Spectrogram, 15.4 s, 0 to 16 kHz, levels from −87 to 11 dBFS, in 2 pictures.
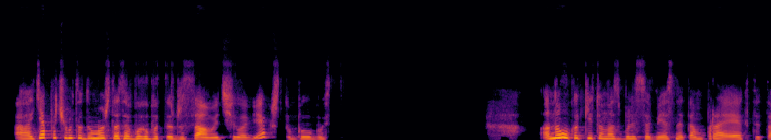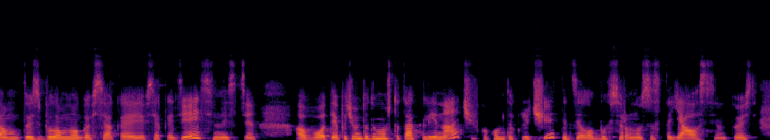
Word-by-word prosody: А, 220 +1 +2
я 350 - +9
почему-то 305 -4 +2
думаю, 265 +1 +5
что 260 -1 +4
это 260 -1 +4
был 240 0 +3
бы 230 +1 0
тот 225 -2 0
же 200 - -3
самый 185 -3 +4
человек, 205 - -2
что 210 - -10
был 215 +2 -2
бы 200 0 -7
вс - - -16 2.1
А, - - +2
ну, 340 +4 +11
какие-то 280 -2 +1
у - - +1
нас 235 -4 0
были 225 +1 0
совместные 210 -1 -3
там 200 0 -3
проекты 200 -2 0
там, 190 -1 -3
то 215 - -3
есть 195 -2 -2
было 215 0 +1
много 210 -3 -2
всякой 175 -2 -5
всякой 185 0 -9
деятельности. 185 - -4 0.4
Э, 195 - +2
вот. 185 0 -1
Я 200 - +1
почему-то 240 +2 -3
думала, 240 0 0
что 230 -1 -11
так 225 0 -2
или 215 -1 -1
иначе 250 - -2
в - - -25
каком-то 215 0 -7
ключе 210 - -5
этот 235 - -7
диалог 200 +3 -4
бы 215 - -6
всё 215 +1 -8
равно 190 0 -4
состоялся. 200 - -5
То 180 - -6
есть, 185 0 -7
210 Hz, 205 wpm, -23 LUFS, 190-240 Hz, 2.1 s, ну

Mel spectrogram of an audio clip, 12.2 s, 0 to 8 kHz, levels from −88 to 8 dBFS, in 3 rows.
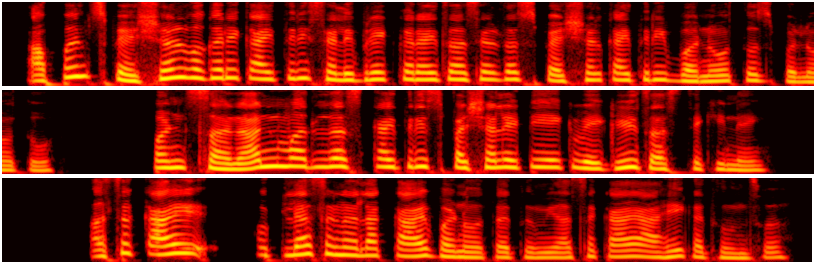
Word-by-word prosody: आपण 335 - +2
स्पेशल 245 - +3
वगैरे 300 0 +2
काहीतरी 280 +1 0
सेलिब्रेट 245 -1 +1
करायचं 250 0 +2
असेल 245 0 -2
तर 255 - +2
स्पेशल 225 0 -2
काहीतरी 240 +1 -2
बनवतोच, 195 0 -1
बनवतो. 155 -3 -4 0.5
पण 240 0 +4
सणांमधलं 265 +7 +4
असं 275 - -2
काहीतरी 275 0 +1
स्पेशालिटी 250 +1 0
एक 255 - -5
वेगळीच 225 +2 +2
असते 205 +1 -3
की 190 - -5
नाही? 160 -2 -4 0.8
असं 335 +10 -1
काय, 300 +3 +4 0.3
कुठल्या 265 +2 0
सणाला 260 -4 +1
काय 225 0 +2
बनवता 185 -4 -2
तुम्ही 175 0 -5
असं 175 +5 -6
काय 210 +1 -1
आहे 200 +1 -1
का 200 - -6
तुमचं? 170 +1 -6
235 Hz, 170 wpm, -25 LUFS, 195-265 Hz, 0.8 s, पण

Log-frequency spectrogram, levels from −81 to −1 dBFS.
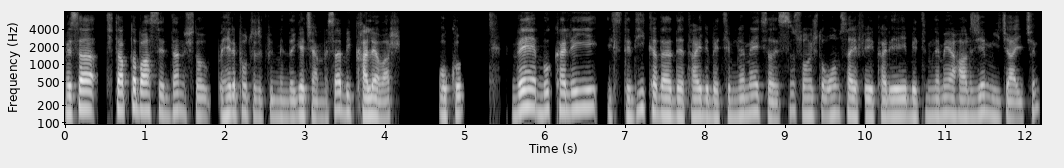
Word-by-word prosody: mesela, 165 +4 +7
kitapta 170 +1 +3
bahsedilen, 160 -1 +2
işte, 140 -1 -6
o 130 -1 -4
Harry 140 +2 +1
Potter 135 -4 -6
filminde 120 -1 -5
geçen, 130 -2 -1
mesela, 130 +8 -1
bir 145 -2 -4
kale 130 -3 +4
var, 120 +1 -5 0.5
okul 135 +2 0 0.6
ve 170 +2 +5
bu 165 +1 0
kaleyi 175 +3 +1
istediği 130 +6 -5
kadar 135 -5 +1
detaylı 125 0 0
betimlemeye 130 +5 -3
çalışsın, 120 +3 -4
sonuçta 135 -1 -5
10 135 +2 -2
sayfayı 130 -2 0
kaleyi 125 +1 +2
betimlemeye 130 +2 -3
harcayamayacağı 125 -2 -2
için 155 +10 -10
135 Hz, 145 wpm, -23 LUFS, 125-150 Hz, 0.6 s, mesela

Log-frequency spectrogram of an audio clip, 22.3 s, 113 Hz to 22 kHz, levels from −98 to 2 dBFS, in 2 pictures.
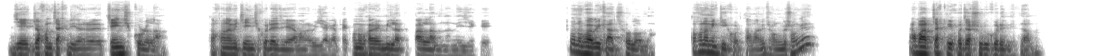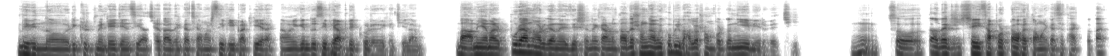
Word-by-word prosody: যে, 120 - +2
যখন 125 0 +1
চাকরি 125 -1 -3
টা 115 - -5 0.3
চেঞ্জ 130 0 +6
করলাম, 100 -6 -5 0.5
তখন 130 - -4
আমি 120 - 0
চেঞ্জ 115 -1 -1
করে 115 0 -1
যে, - - -4
আমার 105 0 -10
ওই 100 - -12
জায়গাটায় 100 - -13
কোনোভাবে 120 -1 +1
মিলাতে 105 -2 -3
পারলাম 110 -3 -2
না - - -18
নিজেকে। 95 -1 -18 0.8
কোনো 170 -4 0
ভাবেই 130 -2 +7
কাজ 105 - +1
হল 115 - 0
না। - - -18 0.4
তখন 165 +2 -1
আমি 150 - +4
কি 115 - -1
করতাম - - -11
আমি 115 - -5
সঙ্গে, 110 +1 -4
সঙ্গে, 255 - -2 1.1
আবার 140 -2 +9
চাকরি 125 - +2
খোঁজা 120 -1 +2
শুরু 115 -1 -1
করে 115 -2 -1
দিতাম। 100 +2 -10 1.1
বিভিন্ন 120 -4 +3 0.3
রিক্রুটমেন্ট 110 0 -4
এজেন্সি 110 +1 -4
আছে 105 - -12
তাদের 105 0 -3
কাছে 105 +1 -6
আমার 105 0 -5
সিভি 115 -2 -2
পাঠিয়ে 115 +2 -2
রাখলাম। 105 +1 -10
আমি 110 - -2
কিন্তু 115 0 +1
সিভি 120 - +2
আপডেট 110 -2 -5
করে 110 -3 -5
রেখেছিলাম। 95 0 -12 0.4
বা - - +7
আমি 130 +2 +5
আমার 125 -1 +6
পুরান 165 -3 +9
অর্গানাইজেশন 115 -2 +1
এ - - -3
কারণ 110 -1 +1
তাদের 125 +2 +3
সাথে 135 0 +5
আমি 130 - +3
খুবই 155 -3 +2
ভালো 125 +1 +1
সম্পর্ক 120 -1 -4
নিয়ে 125 -1 +3
বের 100 -2 -8
হয়েছি। 90 -1 -17 0.6
হুম, 155 +3 -4 0.2
সো - - -1 0.3
তাদের 135 0 +4 0.2
সেই 135 -2 +6
সাপোর্ট 130 - +3
টাও 125 - +6
হয়তো 120 - 0
আমার 110 -1 -4
কাছে 105 - -10
থাকতো। 210 - -12
তা 150 - -4
115 Hz, 215 wpm, -24 LUFS, 105-125 Hz, 1.1 s, আবার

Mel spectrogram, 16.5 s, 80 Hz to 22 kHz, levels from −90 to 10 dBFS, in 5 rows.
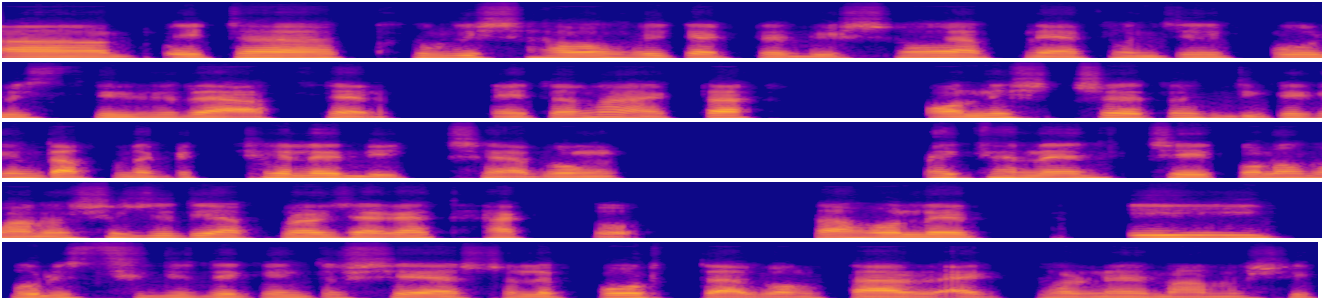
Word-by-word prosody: আ - - +2 0.5
এটা 135 +3 0 0.3
খুবই 140 +1 -2
স্বাভাবিক 130 0 +1
একটা 120 +1 -5
বিষয়। 135 +6 -1
আপনি 120 +1 -8
এখন 120 +2 -5
যে - - -3 0.2
পরিস্থিতিতে 120 0 0
আছেন 100 - -1 0.3
এটা 130 +4 -2
না - - +1
একটা 140 +4 +4 0.6
অনিশ্চয়তার 140 +2 0
দিকে 120 +3 -3
কিন্তু 140 -1 +1
আপনাকে 120 +1 -5
ঠেলে 140 0 +5
দিচ্ছে। 105 +3 -6
এবং 110 +2 +1 0.9
এখানে 130 0 +1 0.3
যেকোনো 125 +3 +1
মানুষই 120 +4 0
যদি 135 +1 0
আপনার 125 0 +1
জায়গায় 120 +2 +3
থাকতো 120 -2 -4 0.5
তাহলে 120 0 +3 0.5
এই 155 +1 +5 0.3
পরিস্থিতিতে 125 -1 -2
কিন্তু 120 -1 -4
সে 125 - +1
আসলে 115 0 -2
পড়তো 145 0 +2
এবং 100 +1 -1
তার 105 -1 +7 0.2
এক 100 - -7
ধরনের 110 0 -2
মানসিক 105 +3 -5
120 Hz, 145 wpm, -21 LUFS, 115-135 Hz, 0.9 s, তার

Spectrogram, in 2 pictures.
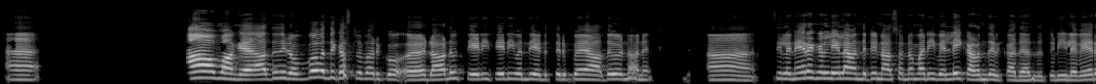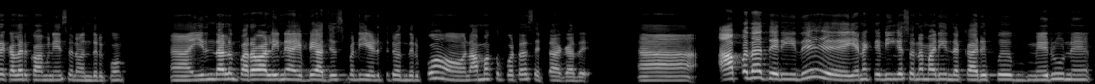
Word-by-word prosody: அ. - - +1 1.8
ஆமாங்க 285 -6 +7 0.2
அது 240 +4 -3 0.2
ரொம்ப 250 +6 -6
வந்து 315 0 +1
கஷ்டமா 275 -2 -2
இருக்கும். 235 -2 -4
அ - - +3 0.2
நானும் 270 +5 0
தேடி 235 +1 +2
தேடி 250 +1 +1
வந்து 245 0 -3
எடுத்திருப்பேன். 230 +1 -1
அதுவும் 240 +2 -1
நானு, 215 -3 -5 0.7
அ - - 0 0.6
சில 260 -1 -1
நேரங்களைலாம் 275 -2 +4
வந்துட்டு, 255 +1 -3
நான் 235 +1 -1
சொன்ன 245 -1 -5
மாரி 250 0 -1
வெள்ளை 255 +3 +2
கலந்திருக்காது 215 -3 -1
அந்த 190 -2 -8
துணியில. 205 -1 -2
வேறு 235 +2 +1
கலர் 220 0 -1
காம்பினேஷன் 205 0 -5
வந்திருக்கும். 195 +1 -9 0.5
அ - - -2 0.2
இருந்தாலும் 235 +1 +2
பரவாயில்லன்னு, 225 0 +4
எப்படியும் 215 0 +2
அட்ஜஸ்ட் 215 +1 -7
பண்ணி 225 0 -6
எடுத்துட்டு 215 +2 -7
வந்திருப்போம், 210 +8 -4 0.3
நமக்கு 245 +3 -3
போட்டா 235 +2 -4
செட் 195 - -6
ஆகாது. 180 - -5 0.6
அ - - -1 0.9
அப்ப 285 - -5
தான் 305 -3 +2
தெரியுது, 245 +3 -1 0.5
எனக்கு 240 +1 -4
நீங்க 240 0 -1
சொன்ன 240 0 -3
மாரி, 235 0 0
இந்த 220 -1 -2
கருப்பு, 220 +1 0 0.3
மெரூனு, 225 +1 -3
235 Hz, 145 wpm, -23 LUFS, 220-250 Hz, 1.8 s, ஆமாங்க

